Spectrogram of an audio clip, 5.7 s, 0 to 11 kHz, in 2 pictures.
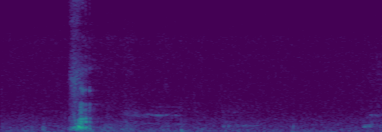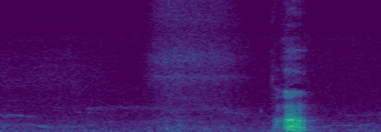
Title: hiccups 3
